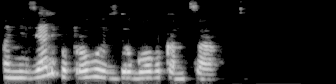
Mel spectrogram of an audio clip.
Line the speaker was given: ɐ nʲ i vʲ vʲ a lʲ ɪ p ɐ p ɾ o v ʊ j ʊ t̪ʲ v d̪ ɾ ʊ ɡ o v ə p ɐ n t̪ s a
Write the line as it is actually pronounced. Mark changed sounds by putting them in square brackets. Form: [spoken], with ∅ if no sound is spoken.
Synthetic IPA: ɐ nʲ i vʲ [zʲ] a lʲ ɪ p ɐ p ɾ o [b] ʊ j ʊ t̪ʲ [z] d̪ ɾ ʊ ɡ o v ə [k] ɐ n t̪ s a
